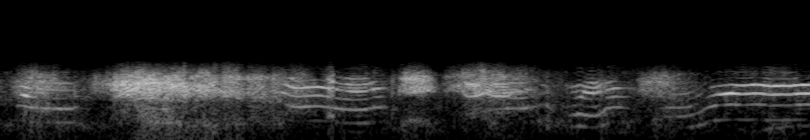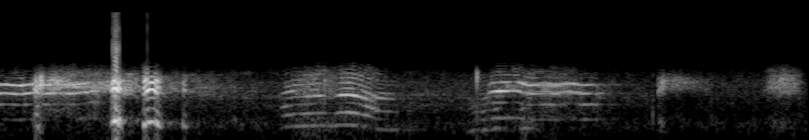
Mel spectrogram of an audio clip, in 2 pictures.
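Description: High-pitched voices squealing and laughing in short breaking bursts, with one held shrill note about four seconds in. A single sharp click comes just after it.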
